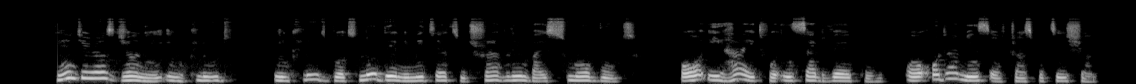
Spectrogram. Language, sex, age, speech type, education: Nigerian Pidgin, female, 15-29, spontaneous, tertiary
